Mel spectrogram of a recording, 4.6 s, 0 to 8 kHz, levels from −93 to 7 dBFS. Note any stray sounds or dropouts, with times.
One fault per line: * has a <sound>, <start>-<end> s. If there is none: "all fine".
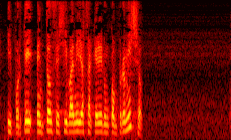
all fine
